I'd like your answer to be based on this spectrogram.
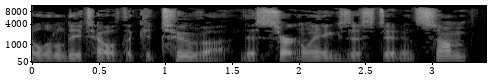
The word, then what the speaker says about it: ketuvah: In Hebrew, this betrothal contract is called ketuvah, K-E-T-U-V-A-H. Some spell it with a B there instead of a V.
